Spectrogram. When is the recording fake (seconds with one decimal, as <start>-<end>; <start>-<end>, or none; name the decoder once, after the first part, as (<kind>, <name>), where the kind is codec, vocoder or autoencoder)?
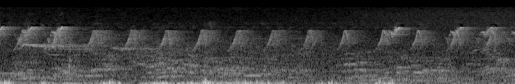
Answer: none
